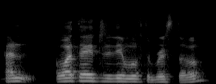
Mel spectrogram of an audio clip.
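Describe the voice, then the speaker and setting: A man's voice: medium pitch, moderate pace, fairly bright tone. A man hosting a podcast, effusive and loose, with lots of fillers as he talks. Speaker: podcast host. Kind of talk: casual interview chat.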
